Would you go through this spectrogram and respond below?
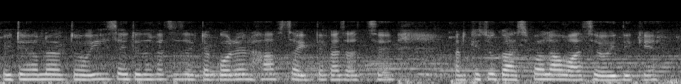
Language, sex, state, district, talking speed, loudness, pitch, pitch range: Bengali, female, Assam, Hailakandi, 160 wpm, -16 LUFS, 225 Hz, 215-235 Hz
